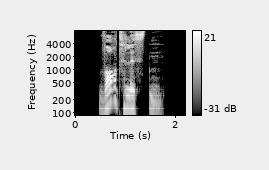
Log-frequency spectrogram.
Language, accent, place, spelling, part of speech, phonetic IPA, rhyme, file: German, Germany, Berlin, Wortlisten, noun, [ˈvɔʁtˌlɪstn̩], -ɔʁtlɪstn̩, De-Wortlisten.ogg
- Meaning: plural of Wortliste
